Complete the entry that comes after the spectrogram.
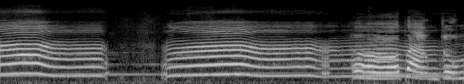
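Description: An infant wails loudly in a film scene, a sustained, strained cry broken by a short pause and then rising again into shakier sobs.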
